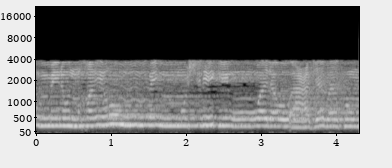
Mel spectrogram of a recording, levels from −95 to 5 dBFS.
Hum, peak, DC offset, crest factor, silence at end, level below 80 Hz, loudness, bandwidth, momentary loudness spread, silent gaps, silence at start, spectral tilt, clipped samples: none; -4 dBFS; under 0.1%; 14 dB; 0 s; -72 dBFS; -16 LUFS; 4 kHz; 3 LU; none; 0 s; -10 dB/octave; under 0.1%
